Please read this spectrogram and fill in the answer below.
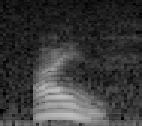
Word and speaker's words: eins: eins. 자, 요 발음할 때 두 개가 같이 나오면 이 발음인 거 알죠?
